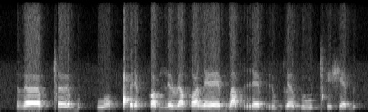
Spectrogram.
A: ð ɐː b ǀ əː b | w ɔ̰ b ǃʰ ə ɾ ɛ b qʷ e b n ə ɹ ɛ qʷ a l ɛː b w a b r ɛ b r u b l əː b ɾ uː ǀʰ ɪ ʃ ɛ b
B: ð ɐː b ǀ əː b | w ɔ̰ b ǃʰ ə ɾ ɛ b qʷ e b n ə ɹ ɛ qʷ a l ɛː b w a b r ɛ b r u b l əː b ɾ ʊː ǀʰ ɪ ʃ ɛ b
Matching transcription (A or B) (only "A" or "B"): A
